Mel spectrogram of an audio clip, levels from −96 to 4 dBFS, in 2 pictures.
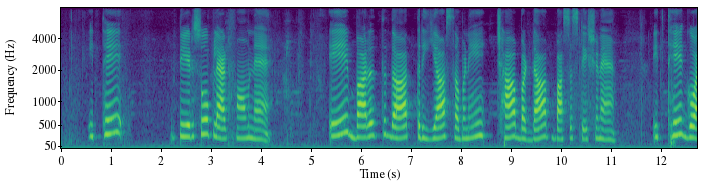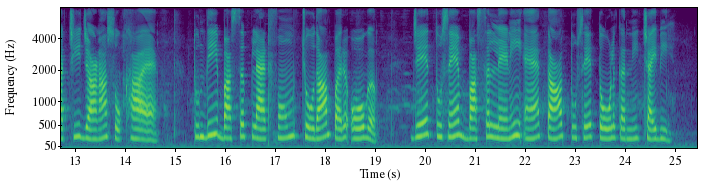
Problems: constant background noise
